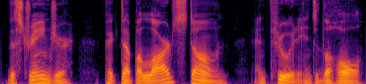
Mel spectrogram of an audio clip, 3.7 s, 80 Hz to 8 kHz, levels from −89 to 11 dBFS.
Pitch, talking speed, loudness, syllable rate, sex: 105 Hz, 215 wpm, -16 LUFS, 5.8 syllables/s, male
